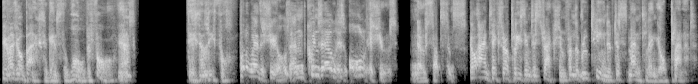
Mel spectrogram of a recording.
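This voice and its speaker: Haughty, gravelly alien villain. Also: male voice, medium pitch, a bit bright, full character voice. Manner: haughty, erudite, condescending, theatrical. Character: arrogant, coldly mocking alien artificial-intelligence conqueror. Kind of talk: video game villain voice lines.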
